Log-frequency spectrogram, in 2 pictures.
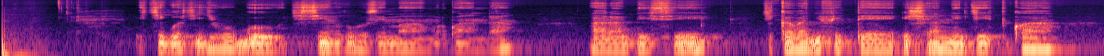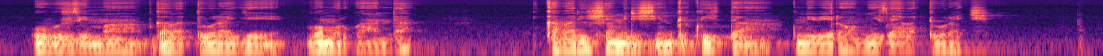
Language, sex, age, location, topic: Kinyarwanda, male, 18-24, Kigali, health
